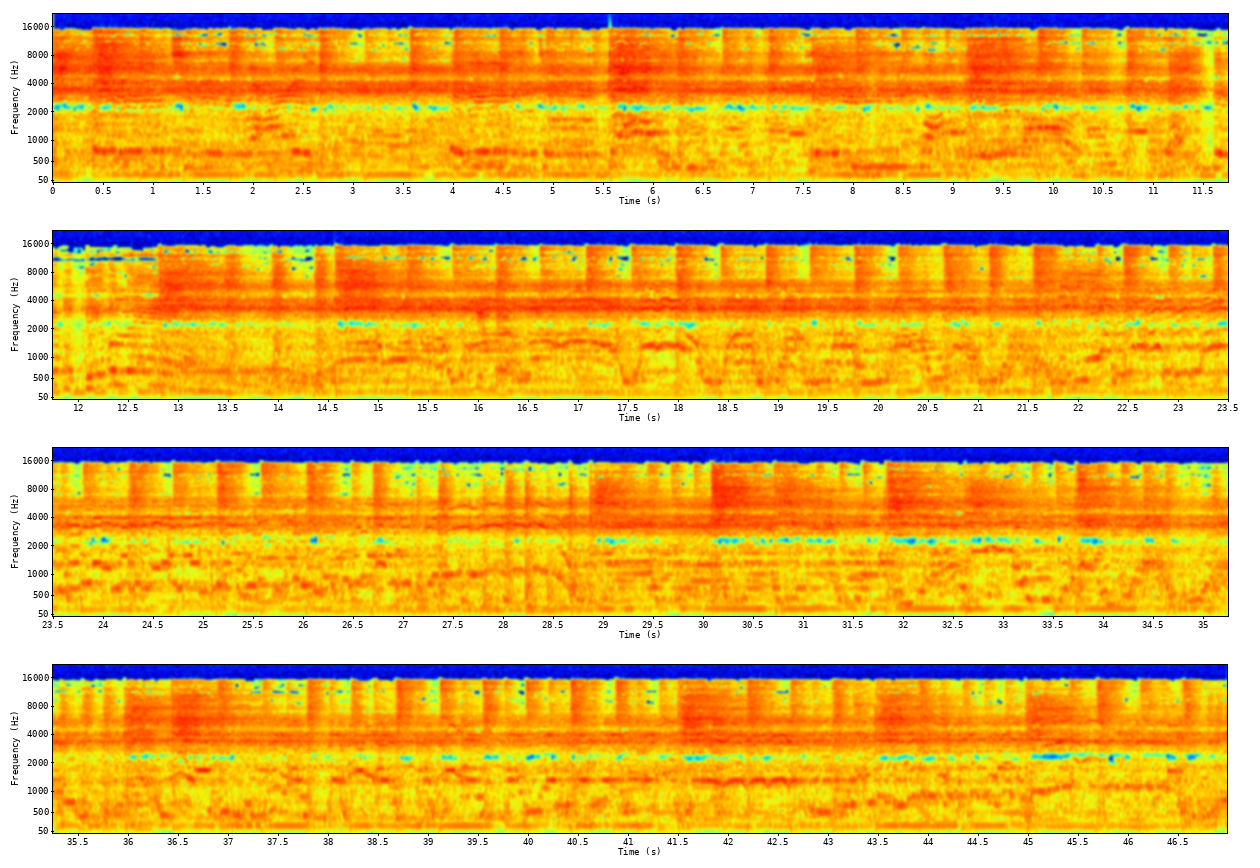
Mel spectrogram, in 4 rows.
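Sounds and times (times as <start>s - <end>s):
distorted electric guitar: 0.0s - 46.9s
drum kit: 0.0s - 46.9s
woman singing: 0.3s - 2.9s, 3.9s - 6.8s, 7.5s - 13.4s.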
